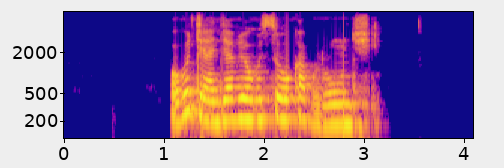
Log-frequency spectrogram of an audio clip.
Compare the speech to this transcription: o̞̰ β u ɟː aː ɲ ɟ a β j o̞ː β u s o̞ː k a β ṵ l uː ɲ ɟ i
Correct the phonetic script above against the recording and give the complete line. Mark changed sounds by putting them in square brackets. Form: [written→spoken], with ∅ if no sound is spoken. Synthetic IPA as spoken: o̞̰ β u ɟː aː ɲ ɟ a β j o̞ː β u s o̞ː k a β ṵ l uː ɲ ɟ i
